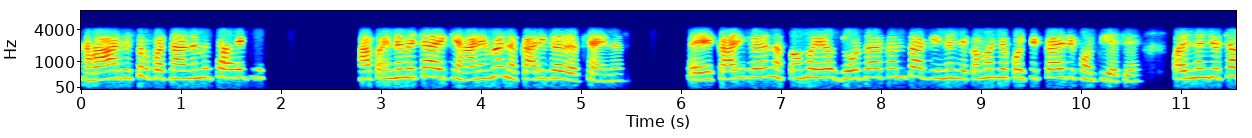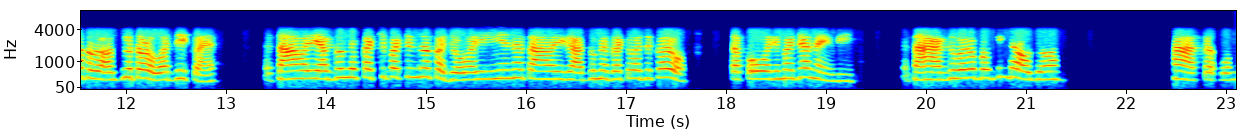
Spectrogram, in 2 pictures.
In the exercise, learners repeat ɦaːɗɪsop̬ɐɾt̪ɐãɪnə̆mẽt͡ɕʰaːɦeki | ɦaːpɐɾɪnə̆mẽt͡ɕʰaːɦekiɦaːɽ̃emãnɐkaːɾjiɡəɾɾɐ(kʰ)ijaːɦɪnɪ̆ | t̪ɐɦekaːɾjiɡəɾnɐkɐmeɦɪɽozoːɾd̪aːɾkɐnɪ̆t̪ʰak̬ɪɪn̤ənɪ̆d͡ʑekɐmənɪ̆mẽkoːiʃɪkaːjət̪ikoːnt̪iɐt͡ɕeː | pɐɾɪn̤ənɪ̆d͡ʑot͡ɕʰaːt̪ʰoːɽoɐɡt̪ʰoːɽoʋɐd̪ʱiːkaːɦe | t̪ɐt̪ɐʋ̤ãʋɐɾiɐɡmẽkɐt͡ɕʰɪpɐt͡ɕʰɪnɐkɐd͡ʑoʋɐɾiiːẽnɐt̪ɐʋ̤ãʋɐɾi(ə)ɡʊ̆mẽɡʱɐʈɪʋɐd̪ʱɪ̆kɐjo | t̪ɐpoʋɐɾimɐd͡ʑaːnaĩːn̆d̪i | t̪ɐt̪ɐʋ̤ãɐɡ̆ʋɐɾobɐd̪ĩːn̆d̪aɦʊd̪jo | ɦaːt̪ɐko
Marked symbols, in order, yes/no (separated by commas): yes, no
